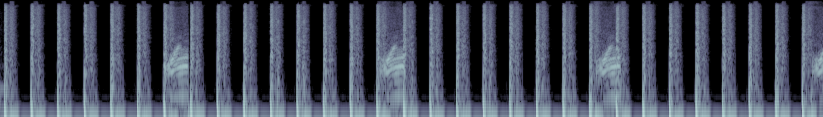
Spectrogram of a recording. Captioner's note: ducks quack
